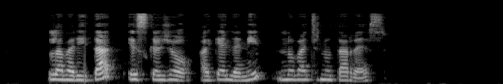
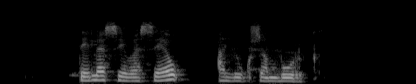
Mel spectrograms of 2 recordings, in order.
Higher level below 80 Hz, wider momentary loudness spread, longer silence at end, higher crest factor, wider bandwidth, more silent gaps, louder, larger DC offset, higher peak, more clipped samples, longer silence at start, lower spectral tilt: first, -70 dBFS vs -78 dBFS; about the same, 11 LU vs 9 LU; first, 1.2 s vs 1 s; about the same, 22 dB vs 20 dB; first, 11.5 kHz vs 8 kHz; second, none vs 1.91-2.16 s; first, -22 LUFS vs -33 LUFS; neither; first, -4 dBFS vs -16 dBFS; neither; second, 0.5 s vs 0.7 s; second, -2.5 dB/octave vs -5.5 dB/octave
